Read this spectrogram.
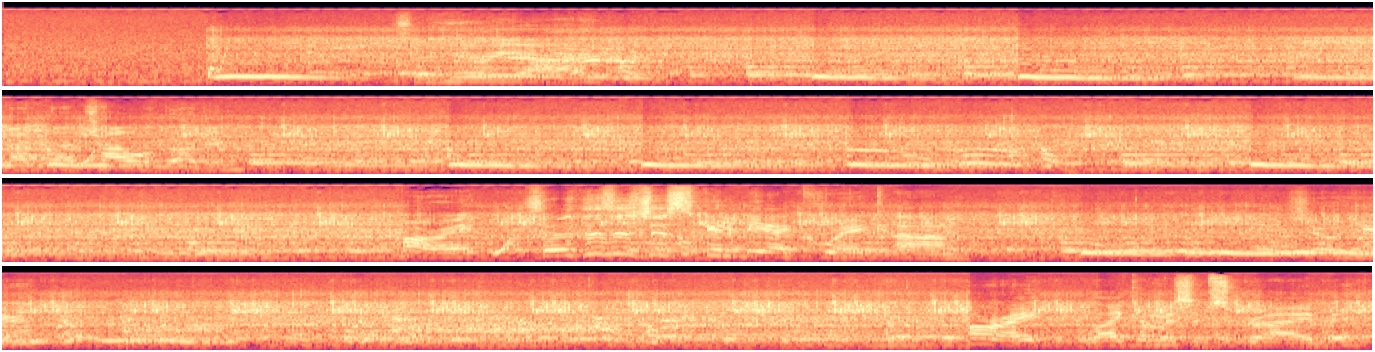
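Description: Cheerful video game music plays through a television speaker.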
